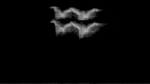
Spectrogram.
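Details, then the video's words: Western yellow wagtail uttering a single very high, thin, buzzy note about half a second long with a wavering slurred pitch, in an otherwise quiet setting. "Как поёт Трясогузка жёлтая"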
